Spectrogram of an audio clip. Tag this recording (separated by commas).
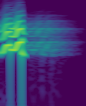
Animal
